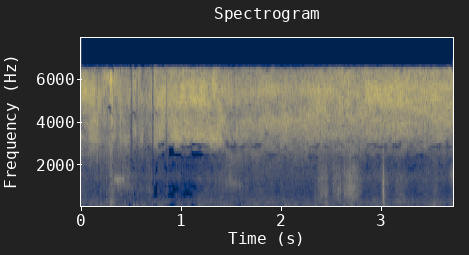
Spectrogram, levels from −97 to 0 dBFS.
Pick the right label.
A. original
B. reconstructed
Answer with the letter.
B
